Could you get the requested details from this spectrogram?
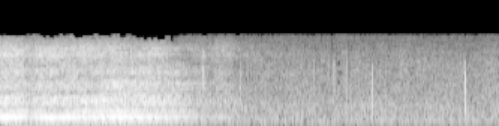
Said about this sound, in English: Two shadowy figures, Patsy Donovan and the Mexican boy Pebbles, listened to the takeoff of the black two-seater. And then, when the sound of the engine had faded into distance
